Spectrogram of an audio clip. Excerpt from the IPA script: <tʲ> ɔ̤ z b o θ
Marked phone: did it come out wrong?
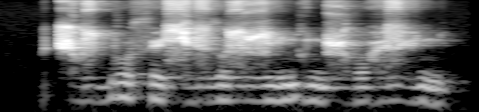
yes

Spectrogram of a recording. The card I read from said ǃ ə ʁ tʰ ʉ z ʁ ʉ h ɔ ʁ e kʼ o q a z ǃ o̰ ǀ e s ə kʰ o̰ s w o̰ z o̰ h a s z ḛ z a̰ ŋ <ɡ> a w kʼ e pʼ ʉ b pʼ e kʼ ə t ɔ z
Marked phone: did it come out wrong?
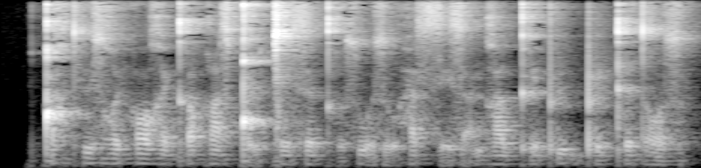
yes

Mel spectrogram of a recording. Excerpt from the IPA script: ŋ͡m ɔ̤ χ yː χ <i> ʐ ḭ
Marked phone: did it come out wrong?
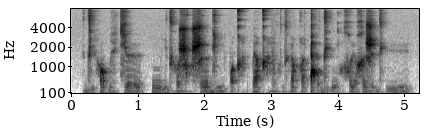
no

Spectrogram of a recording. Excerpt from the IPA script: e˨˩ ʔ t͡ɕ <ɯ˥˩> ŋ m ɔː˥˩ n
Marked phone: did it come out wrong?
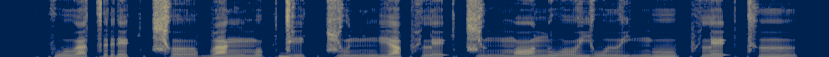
yes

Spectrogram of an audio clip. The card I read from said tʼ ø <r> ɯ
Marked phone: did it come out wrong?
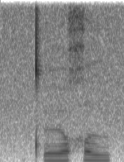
yes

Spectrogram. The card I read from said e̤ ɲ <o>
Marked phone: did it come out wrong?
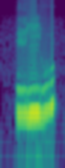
yes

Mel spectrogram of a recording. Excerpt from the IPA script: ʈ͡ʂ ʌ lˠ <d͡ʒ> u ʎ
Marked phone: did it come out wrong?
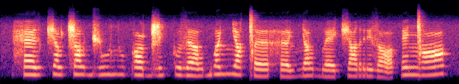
no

